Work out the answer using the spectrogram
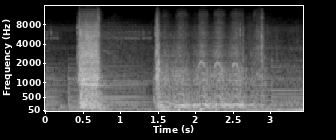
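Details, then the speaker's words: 1973 Toyota Land Cruiser FJ55, coil disconnected, in gear, moved only on the starter. A burst, then the starter cranks and labors in uneven pulses as the truck creeps: clutch held disengaged because the slave cylinder pushrod is too long. "i figured it out this pin right here is too long and it's keeping the clutch disengaged and not allowing the pressure plate to use the clutch"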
